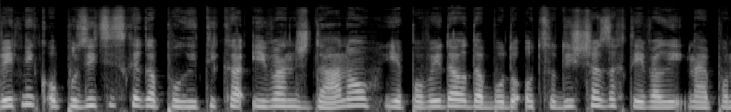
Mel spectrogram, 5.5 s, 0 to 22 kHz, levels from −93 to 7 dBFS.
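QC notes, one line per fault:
No technical faults can be heard anywhere in the speech signal.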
